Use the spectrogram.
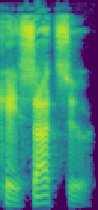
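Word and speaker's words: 警察: the Japanese word for police and that is quatu quatu is spelled ke i s a TSU and quatu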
